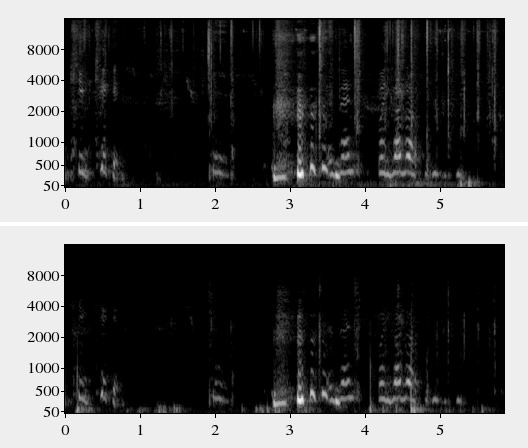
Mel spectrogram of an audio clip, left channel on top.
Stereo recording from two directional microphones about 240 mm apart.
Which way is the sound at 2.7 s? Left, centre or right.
Centre.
